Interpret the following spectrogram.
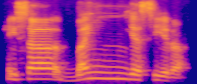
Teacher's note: So this noon is gone. Only the nasalization has been left with all of this.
